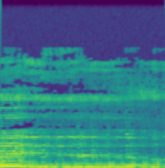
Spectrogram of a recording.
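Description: A young woman humming the melody in long held notes, stepping down to a lower note about half a second in and rising briefly near the end.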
